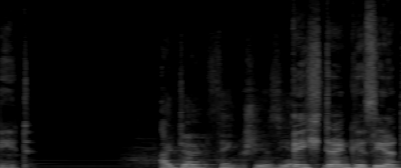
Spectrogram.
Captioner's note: voiceover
